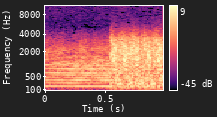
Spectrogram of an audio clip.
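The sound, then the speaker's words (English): A steady droning engine tone gives way to a loud, rapid burst of machine gun fire from aircraft attacking the surfaced German U-boat U-505 on June 4, 1944, the rattling shots blurring into a continuous roar with no voices present. “Commence firing. The planes open up first.”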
